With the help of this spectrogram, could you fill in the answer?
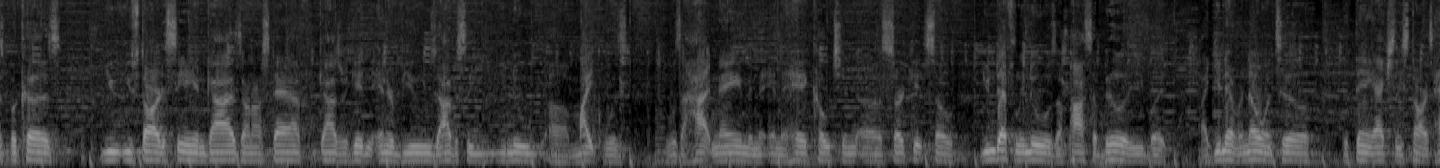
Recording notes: introductory press conference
